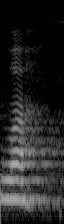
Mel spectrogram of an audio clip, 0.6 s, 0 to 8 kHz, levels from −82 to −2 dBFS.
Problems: echo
